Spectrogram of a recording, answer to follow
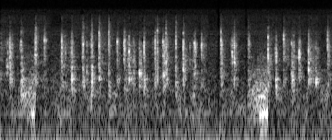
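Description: Very faint typing on a computer keyboard: quick, uneven key clicks, several a second.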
